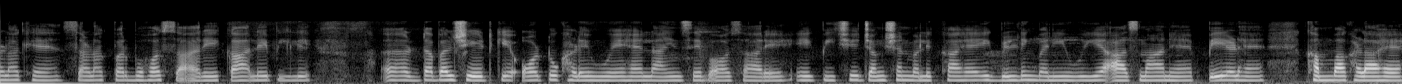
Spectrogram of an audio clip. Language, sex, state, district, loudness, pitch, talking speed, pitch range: Hindi, female, Bihar, Gaya, -19 LUFS, 190 Hz, 165 wpm, 185-195 Hz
